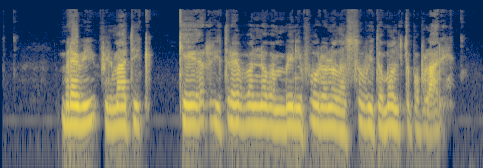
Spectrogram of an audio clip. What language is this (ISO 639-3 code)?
ita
